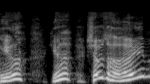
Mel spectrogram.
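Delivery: high, loud hype-man ad-lib yell. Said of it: "[name] is being ignorant".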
